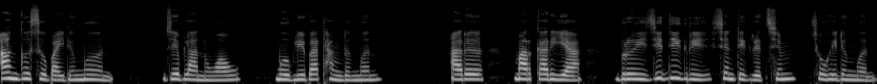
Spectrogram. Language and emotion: Bodo, sad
